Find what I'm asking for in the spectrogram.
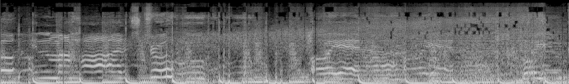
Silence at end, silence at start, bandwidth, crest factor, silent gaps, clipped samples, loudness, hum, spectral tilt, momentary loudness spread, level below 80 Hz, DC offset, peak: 0 s; 0 s; 19.5 kHz; 12 dB; none; under 0.1%; -14 LUFS; none; -4 dB/octave; 3 LU; -20 dBFS; under 0.1%; -2 dBFS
